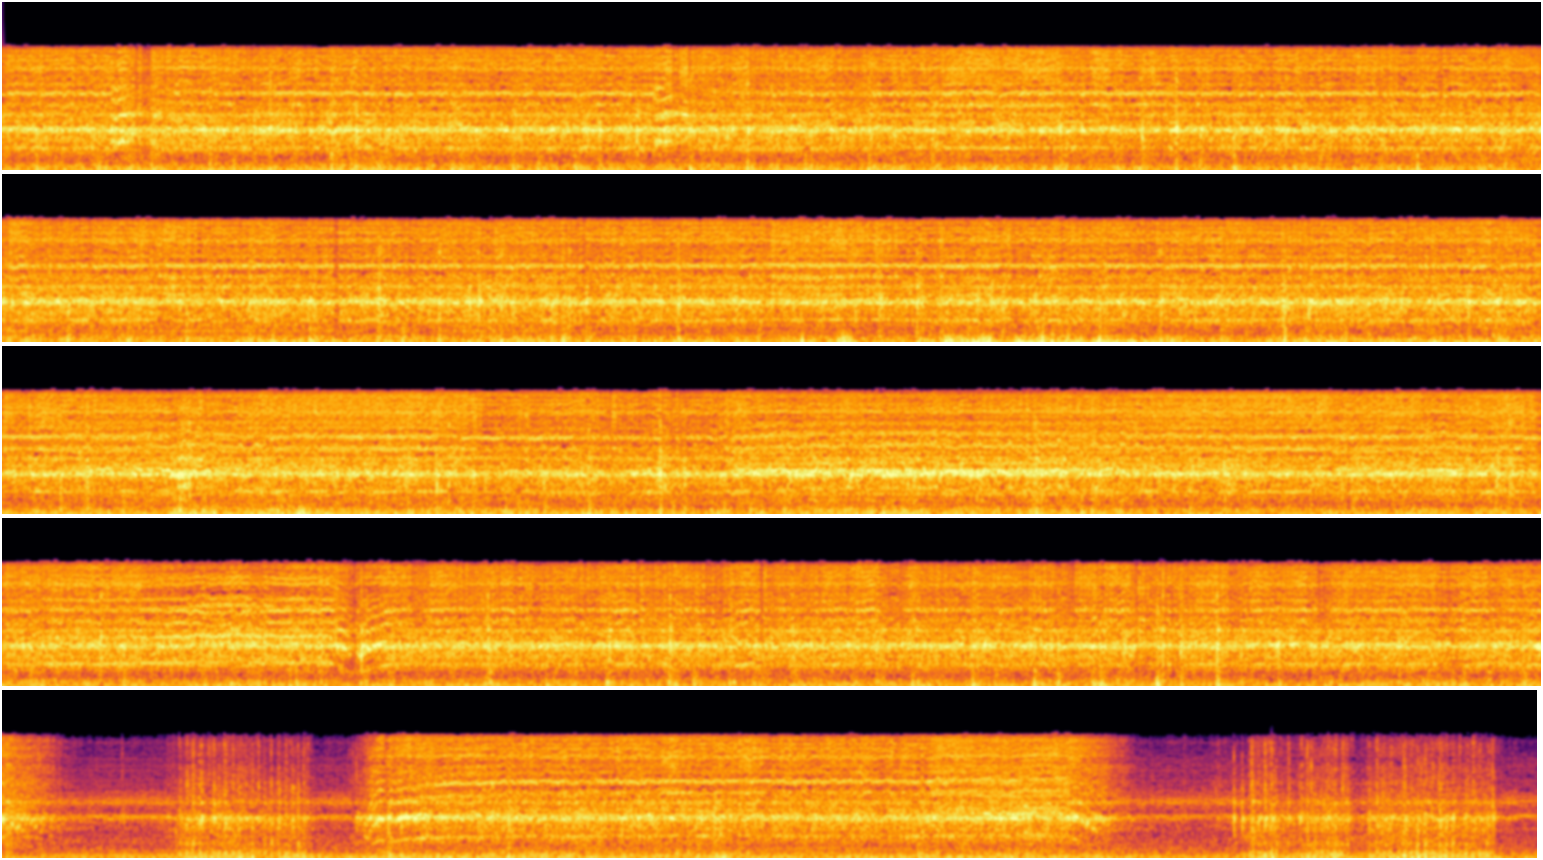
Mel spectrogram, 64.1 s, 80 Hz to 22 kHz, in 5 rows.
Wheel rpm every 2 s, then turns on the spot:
170, 170, 170, 170, 160, 170, 160, 160, 160, 160, 160, 160, 160, 160, 170, 160, 160, 160, 160, 160, 160, 160, 160, 170, 160, 140, 20, 70, 160, 160, 60, 30.
52-54 62-64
